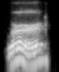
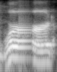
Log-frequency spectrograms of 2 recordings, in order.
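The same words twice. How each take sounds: First: The word is pushed out the side of the mouth. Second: The word is said in a plain, normal voice. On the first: "I just push it out the side of my mouth a little bit" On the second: "I don't say word"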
